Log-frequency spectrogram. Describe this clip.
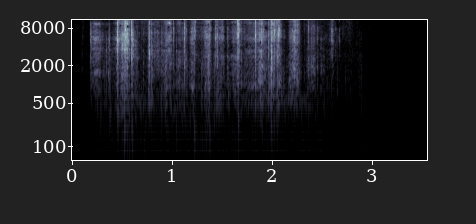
Studio recordings of handling a small metal mechanical device for foley purposes.
Originally used to foley handling sounds of a tattoo machine, but could also be used for guns, surgical instruments etc.
Recorded with an AT-4047/SV large-diaphragm condenser mic.
In this clip, I am handling the device, producing diverse clinks and ratcheting sounds.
